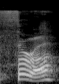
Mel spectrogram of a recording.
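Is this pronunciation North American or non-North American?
non-North American. It is said in a non-North American accent.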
